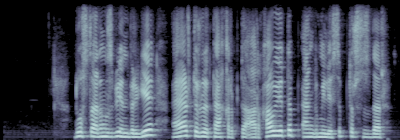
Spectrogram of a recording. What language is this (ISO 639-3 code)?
kaz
